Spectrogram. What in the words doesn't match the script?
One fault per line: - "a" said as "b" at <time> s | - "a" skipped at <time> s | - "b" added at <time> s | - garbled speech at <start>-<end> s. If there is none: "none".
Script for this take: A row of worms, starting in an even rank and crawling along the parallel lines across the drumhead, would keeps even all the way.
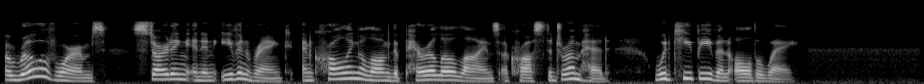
- "keeps" said as "keep" at 6.7 s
